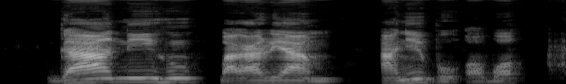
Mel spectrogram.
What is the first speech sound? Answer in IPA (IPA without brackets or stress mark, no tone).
ɡ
